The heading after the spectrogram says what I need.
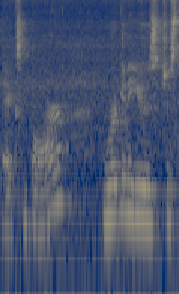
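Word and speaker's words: x̄: over it that's the mean or average it's pronounced x bar we're going to use just the letter m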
